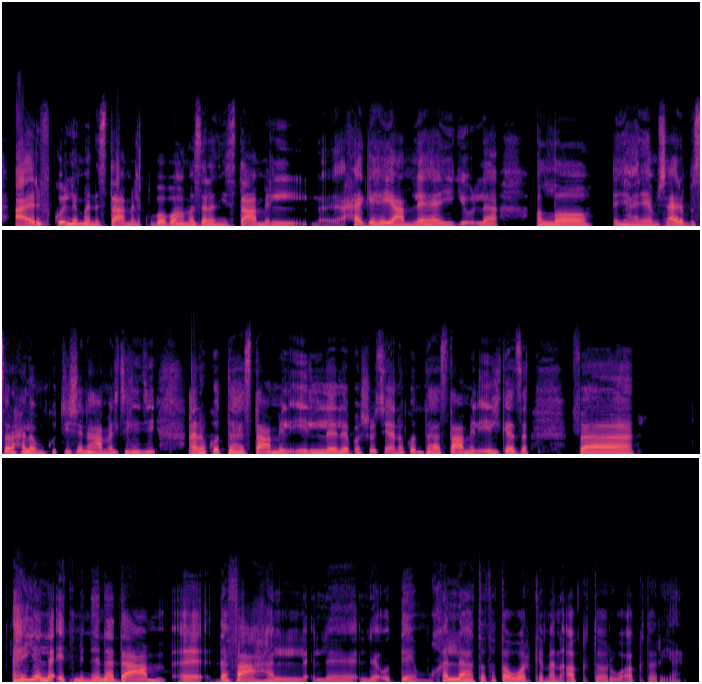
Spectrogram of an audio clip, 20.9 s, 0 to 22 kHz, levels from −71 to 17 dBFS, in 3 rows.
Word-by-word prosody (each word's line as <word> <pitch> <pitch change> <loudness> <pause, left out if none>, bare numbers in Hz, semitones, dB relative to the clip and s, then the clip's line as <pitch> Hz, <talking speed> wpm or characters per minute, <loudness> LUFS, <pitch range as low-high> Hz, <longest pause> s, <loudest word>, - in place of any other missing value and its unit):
عارف 230 +6 +3
كُل 260 +4 +2
ما 240 - +3
نستعمل 230 +2 +1
باباها 190 +7 +2
مثلًا 225 -3 0
يستعمل 200 0 0 0.4
حاجة 220 -1 0
هي 215 0 +4
عاملاها 205 +2 +3
ييجي 205 -1 -4
يقول 195 0 -5
لها: 200 0 0 0.4
"الله! 195 -1 +3 0.2
يعني 200 -1 -1
أنا - - -1
مش 190 +2 -2
عارف 245 +3 +4
بصراحة 225 +3 0
لو 210 - +4
ما 195 - -7
كنتيش 245 +7 -5
أنا 255 -2 +2
عملتِ 205 -1 -1
لي 260 0 -1
دي 265 +3 -4 0.4
أنا 215 0 +4
كنت 265 +3 -1
هاستعمل 240 -1 +2
إيه 220 - -2
ل 200 -4 +2
لبشرتي، 190 +3 -3
أنا 200 - -3
كنت 245 +4 -4
هاستعمل 230 -1 +1
إيه 215 - -1
لكذا." 205 -2 0 0.4
ف - - -5 1.3
هي 290 +6 +5
لقِت 250 -1 +1
مننا 225 +4 +2
دعم 240 +1 +2
آآ 165 -2 +1
دَفَعها 185 -2 +1
ل - - -4
ل 150 -1 -6
لقدّام، 155 -1 -5
وخلّاها 175 +6 +3
تتطور 195 -1 -1
كمان 175 0 -5
أكتر 165 -2 -5
وأكتر 135 -1 -8
يعني. - - -16
205 Hz, 150 wpm, -17 LUFS, 190-230 Hz, 1.3 s, هي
